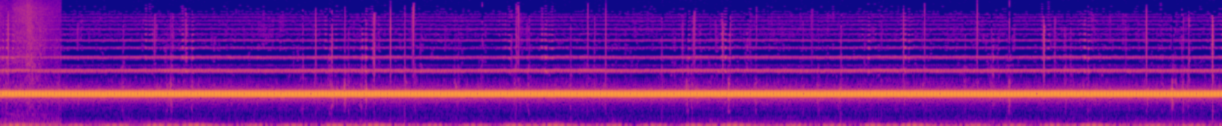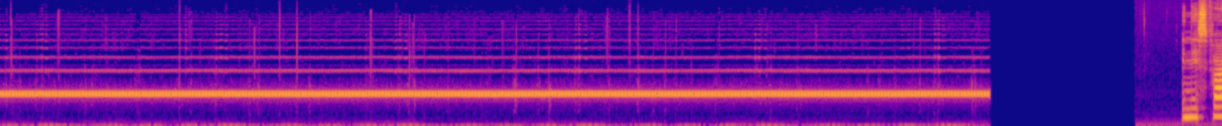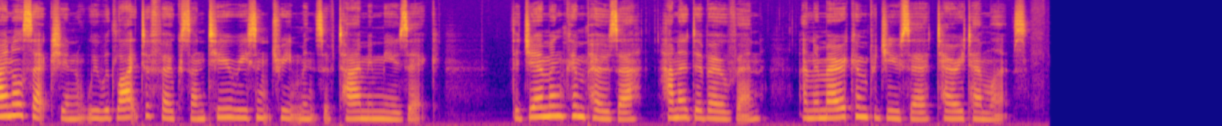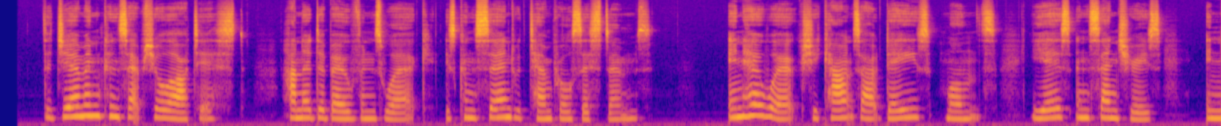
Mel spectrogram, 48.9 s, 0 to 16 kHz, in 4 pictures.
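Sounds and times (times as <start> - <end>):
sustained chord of pure sine tones in just intonation: 0.0 - 22.2
speech: 24.2 - 28.9, 29.6 - 34.9, 37.1 - 43.2, 44.0 - 48.8.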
